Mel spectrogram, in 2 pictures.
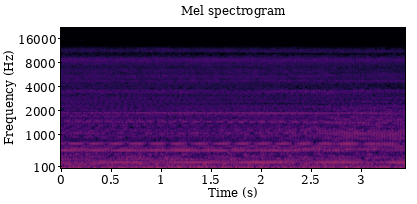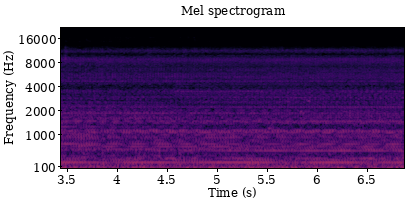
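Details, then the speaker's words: X-ION MAX RO water purifier pumps, as the waste valve is turned down and the system pressurizes: steady even drone, constant hum, no knocking or surging; normal pump operation. "But as I turn this valve down, you'll hear them start to load up. And what you'll see is this float valve will start going down, this will start going up, and the pumps will start working harder."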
